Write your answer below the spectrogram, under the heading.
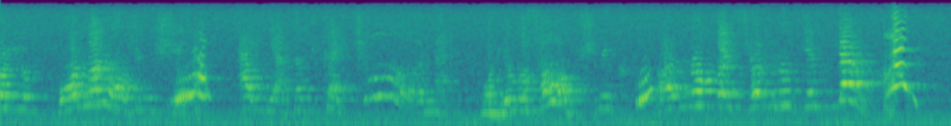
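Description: A kitten meows again and again in quick, thin, whiny cries, rising and falling in pitch. The calls come close together over a steady low hum.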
